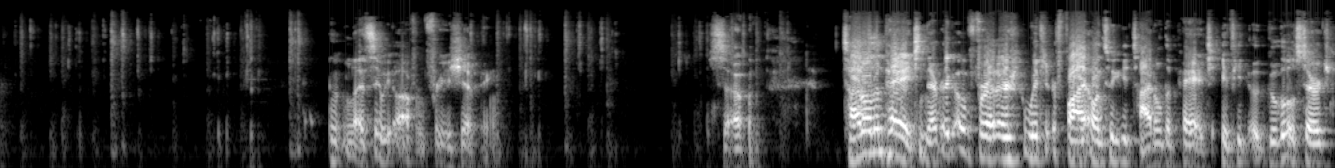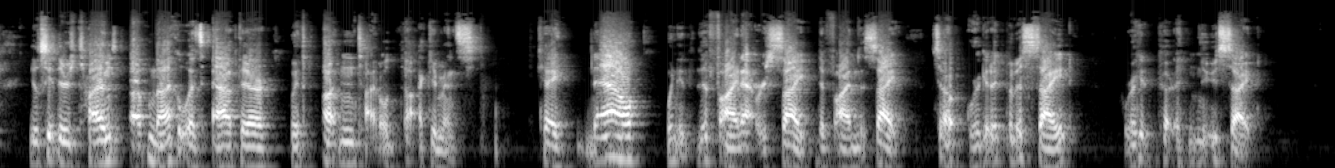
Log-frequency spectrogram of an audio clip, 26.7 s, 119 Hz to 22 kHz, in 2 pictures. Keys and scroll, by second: 0.0-2.9 typing, 4.3-8.2 typing, 9.9 super+s.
